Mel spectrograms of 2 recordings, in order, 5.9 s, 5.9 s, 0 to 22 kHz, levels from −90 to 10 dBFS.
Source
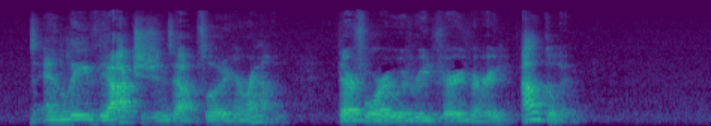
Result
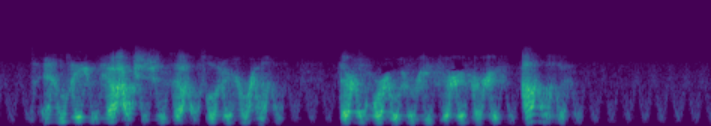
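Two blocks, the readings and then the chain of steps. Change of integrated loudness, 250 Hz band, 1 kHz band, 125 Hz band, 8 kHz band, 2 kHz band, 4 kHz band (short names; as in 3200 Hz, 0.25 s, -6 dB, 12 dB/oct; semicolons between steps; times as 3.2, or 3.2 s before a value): +1.5 dB, +2.0 dB, +1.5 dB, -4.0 dB, under -35 dB, +1.0 dB, under -10 dB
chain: LFO high-pass sine 7.2 Hz 370–1700 Hz; mistuned SSB -65 Hz 190–2800 Hz; air absorption 180 m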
